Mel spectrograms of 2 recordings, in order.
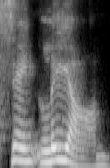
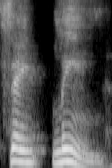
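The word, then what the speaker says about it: St. Leon: and they pronounce it it looks like St Leon but if you're from there they pronounce it St Len St ly see see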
